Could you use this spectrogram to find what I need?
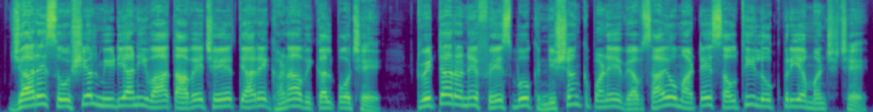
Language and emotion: Gujarati, neutral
